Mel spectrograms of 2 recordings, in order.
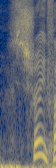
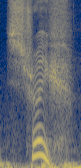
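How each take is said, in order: First: Said in the usual way. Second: Whispered. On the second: Shown as a demonstration.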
